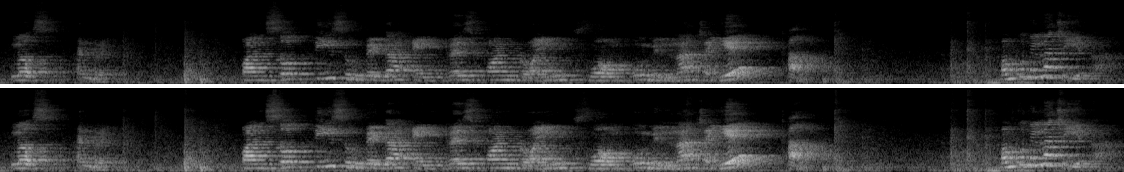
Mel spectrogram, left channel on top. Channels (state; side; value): quieter; left; 5.5 dB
